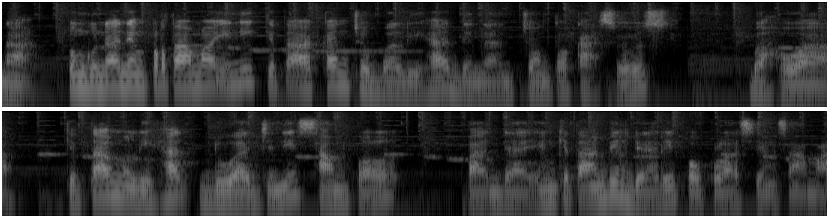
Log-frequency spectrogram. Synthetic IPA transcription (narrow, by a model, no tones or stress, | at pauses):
nahpəŋɡunaːnjaŋpərt̪amainikit̪aːkant͡ʃobaliɦat̪̚dəŋant͡ʃɔnt̪ɔhkasʊs | bahwakit̪aməliɦat̪̚duad͡ʒənɪsampəl | padajaŋkit̪aːmbɪldaɾipopulasijaŋsama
